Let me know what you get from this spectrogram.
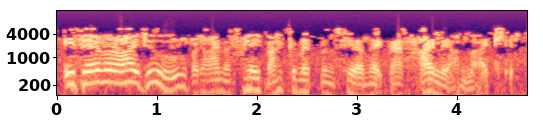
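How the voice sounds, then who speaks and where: Refined English spinster, precise and wry, very swooping intonation. Noisy radio drama recording. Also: female voice, extremely low pitch, sing-song, brisk, dull audio. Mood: polite, wry.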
